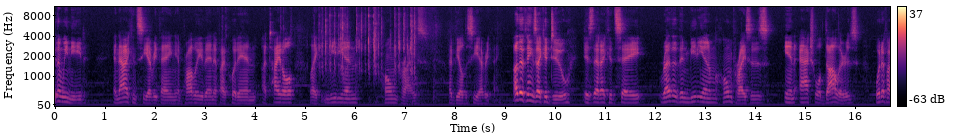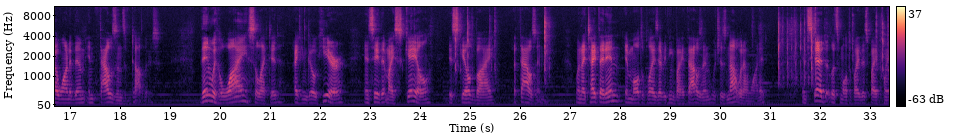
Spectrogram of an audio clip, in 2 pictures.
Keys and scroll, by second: 5.0-7.6 typing, 24.8 typing, 26.5 Return, 26.5 typing, 31.3-33.3 typing.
